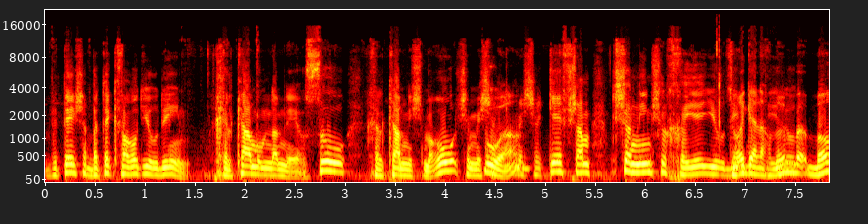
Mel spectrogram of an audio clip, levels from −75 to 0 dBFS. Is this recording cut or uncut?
cut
